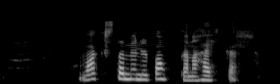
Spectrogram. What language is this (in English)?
Icelandic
